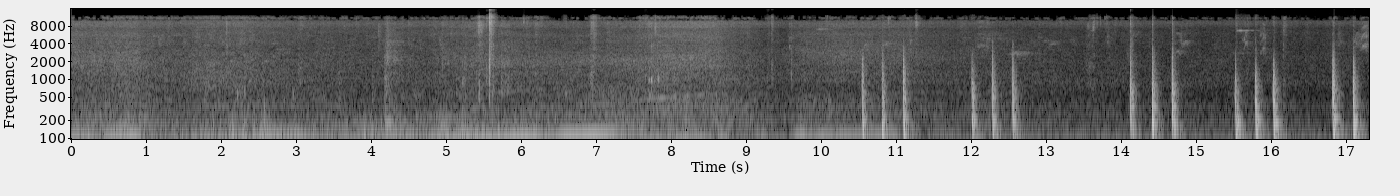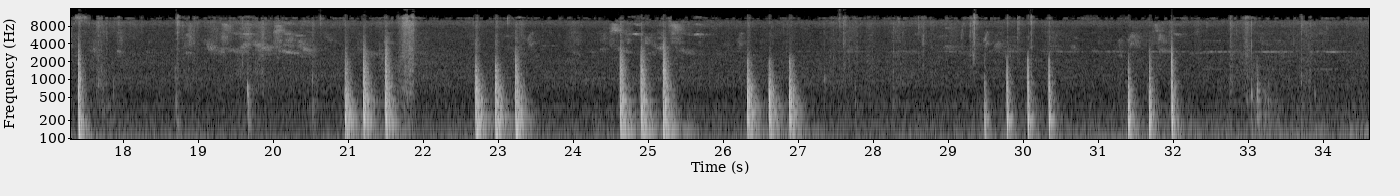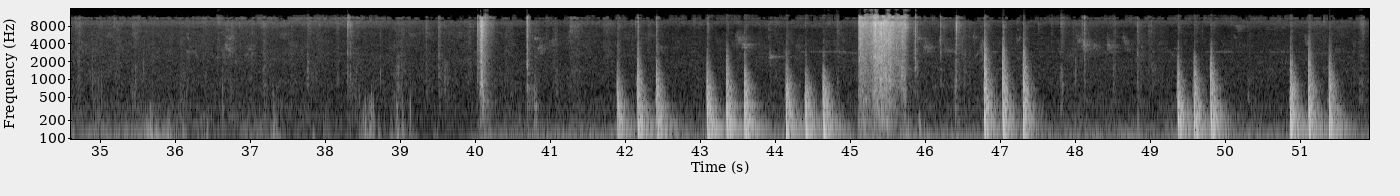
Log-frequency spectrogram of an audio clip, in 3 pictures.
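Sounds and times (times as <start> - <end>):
knocking raps: 10.5 - 11.3, 20.9 - 21.8, 22.7 - 23.6, 24.6 - 25.6, 26.3 - 27.2, 29.4 - 30.6, 31.3 - 32.2, 41.8 - 45.2, 46.7 - 47.6, 49.4 - 50.2, 50.8 - 51.9.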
